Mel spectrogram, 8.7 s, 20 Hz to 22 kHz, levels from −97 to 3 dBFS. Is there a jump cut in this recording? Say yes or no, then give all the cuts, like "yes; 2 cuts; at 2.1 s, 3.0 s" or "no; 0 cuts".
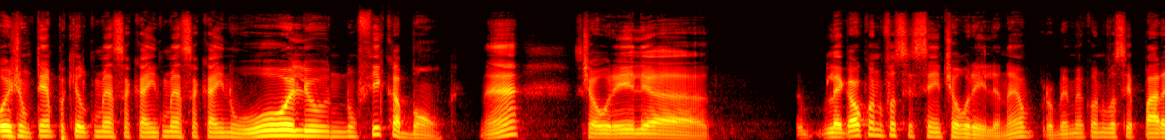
yes; 4 cuts; at 1.2 s, 2.5 s, 3.4 s, 4.4 s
